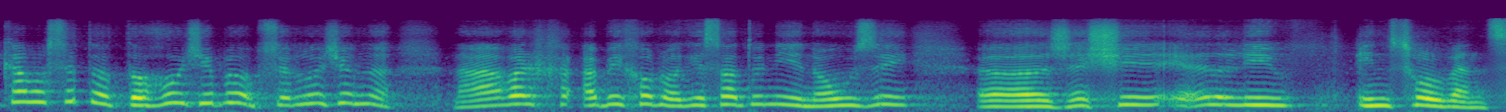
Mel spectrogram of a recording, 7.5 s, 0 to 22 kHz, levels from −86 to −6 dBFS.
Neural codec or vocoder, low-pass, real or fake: codec, 24 kHz, 0.5 kbps, DualCodec; 10.8 kHz; fake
